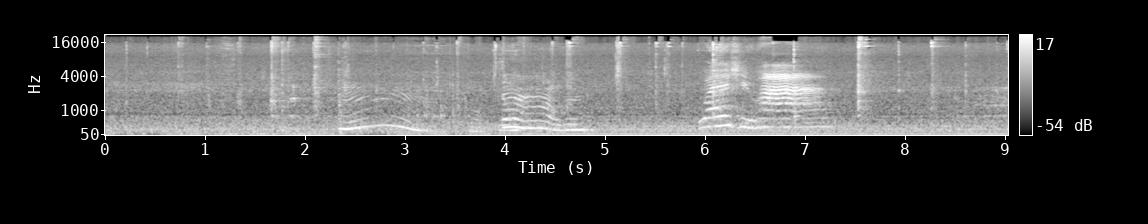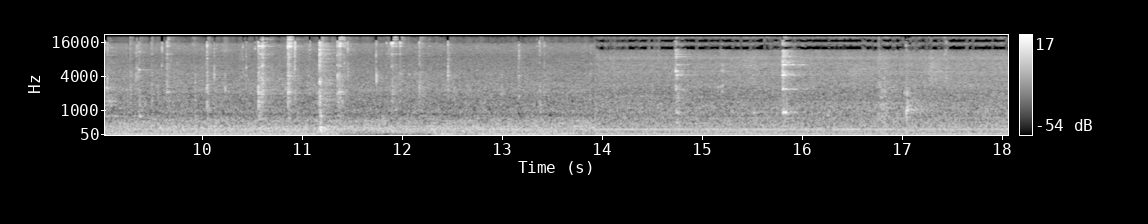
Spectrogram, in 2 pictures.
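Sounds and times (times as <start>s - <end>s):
spoons clinking against bowls: 3.2s - 12.3s, 15.8s - 16.2s.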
